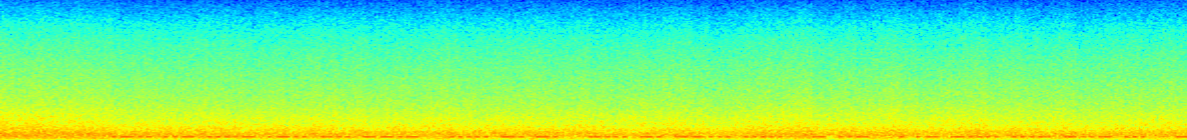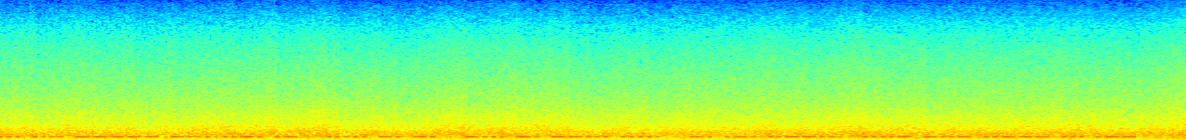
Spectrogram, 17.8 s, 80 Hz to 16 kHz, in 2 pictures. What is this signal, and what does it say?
Morse code, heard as a keyed tone, machine-sent, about 37 wpm, 510 Hz, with heavy radio static and a narrow filter. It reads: LU4LDQ 5NN BN75 TU EA6VXS DH0BFA 5NN BN75 NR? 4X2SW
